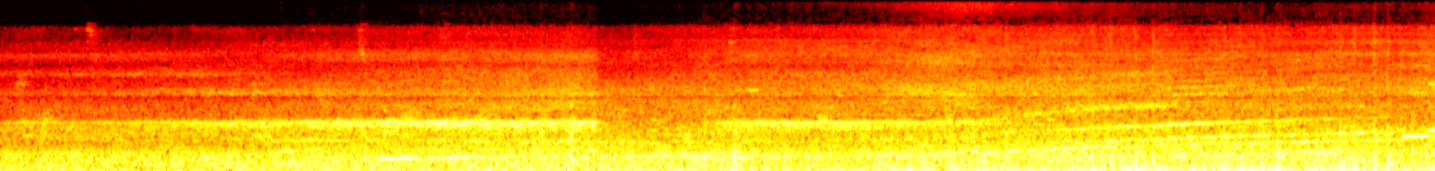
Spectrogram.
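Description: Electric multiple-unit commuter train running along the station platform close by: a continuous rumble of wheels on the rails under a whine that shifts in pitch. The whine rises over the last several seconds as the sound grows louder.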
